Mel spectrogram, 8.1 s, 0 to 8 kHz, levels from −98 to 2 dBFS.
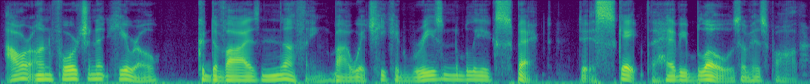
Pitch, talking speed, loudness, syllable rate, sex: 95 Hz, 150 wpm, -19 LUFS, 4.9 syllables/s, male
